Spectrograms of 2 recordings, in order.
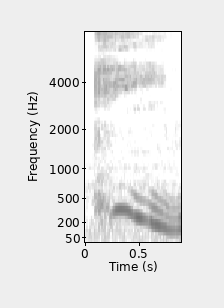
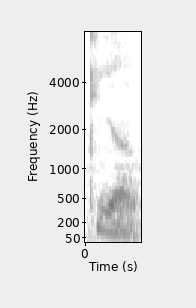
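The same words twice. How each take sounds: First: Kyiv as one long syllable, "Keev"; variant pronunciation. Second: Kiev in two syllables, "Kee-ev"; preferred older pronunciation. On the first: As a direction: say "Kyiv" as a drawn-out, high-pitched "Keev". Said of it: "how you pronounce it". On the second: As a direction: say "Kiev" with a clear second vowel, "kee-EV". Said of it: "I call it Kiev". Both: Shown as a demonstration.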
